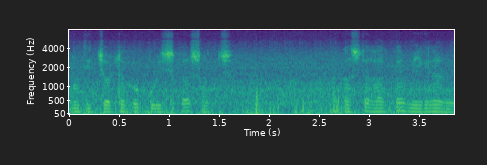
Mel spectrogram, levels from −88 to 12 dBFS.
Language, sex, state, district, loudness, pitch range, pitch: Bengali, male, West Bengal, Kolkata, -17 LUFS, 115-125 Hz, 120 Hz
